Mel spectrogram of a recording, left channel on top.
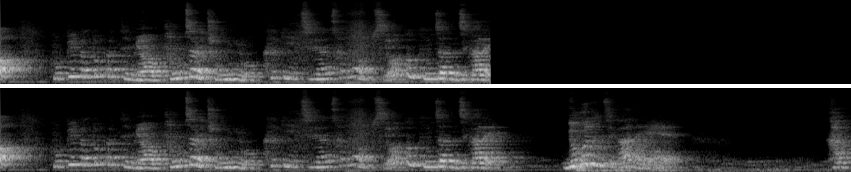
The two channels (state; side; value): drops out; left; at 4.9 s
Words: 부피가 똑같으면 분자의 종류, 크기, 질량 상관없이 어떤 분자든지 간에 누구든지 간에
